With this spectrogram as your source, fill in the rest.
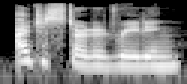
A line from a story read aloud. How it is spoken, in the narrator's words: Aiden said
